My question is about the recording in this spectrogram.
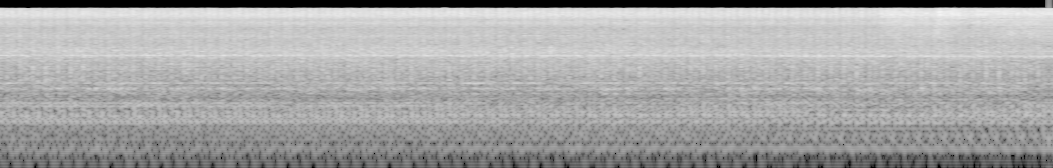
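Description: Small electric airless paint sprayer's pump running steadily with a fast even pulse, the spray gun held open into a bucket to purge water out of the hose until paint comes through.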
